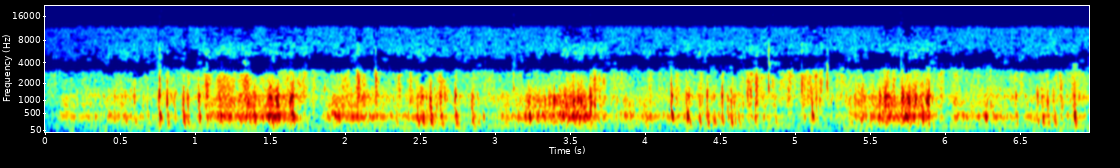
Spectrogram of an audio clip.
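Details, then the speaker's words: Pleural friction rub heard in dry pleurisy: coarse, grating creaks and crackling in repeated bursts with breathing, likened to falling stones. "Следующий звук - это шумитриния бливри. Мы слышим это при сухом бливрите. Звук похож на падающий камни."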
